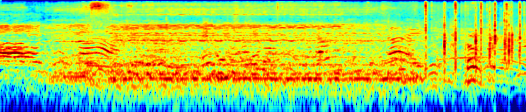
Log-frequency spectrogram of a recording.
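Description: Young women sing together, close by.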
